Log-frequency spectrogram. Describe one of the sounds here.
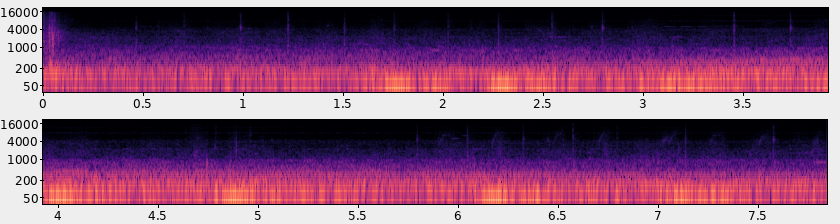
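Small footsteps patter on a hard floor.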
